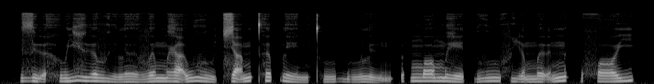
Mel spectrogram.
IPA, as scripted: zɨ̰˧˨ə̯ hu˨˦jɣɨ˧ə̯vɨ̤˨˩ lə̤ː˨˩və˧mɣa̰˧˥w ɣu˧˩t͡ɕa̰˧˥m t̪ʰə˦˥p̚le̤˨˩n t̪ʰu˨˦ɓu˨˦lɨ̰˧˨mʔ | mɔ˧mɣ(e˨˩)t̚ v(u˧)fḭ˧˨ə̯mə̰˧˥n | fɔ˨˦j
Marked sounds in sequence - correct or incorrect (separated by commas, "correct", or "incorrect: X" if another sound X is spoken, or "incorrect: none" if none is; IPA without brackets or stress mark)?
correct, correct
